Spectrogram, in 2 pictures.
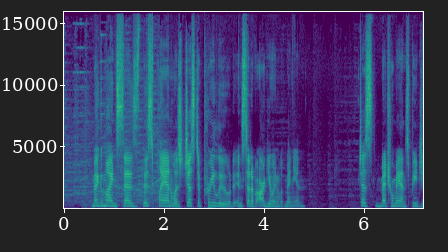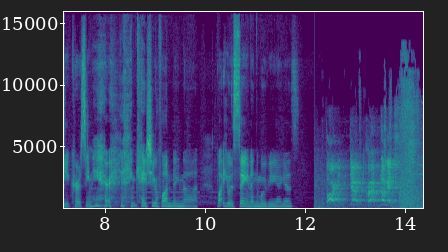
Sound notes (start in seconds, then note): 7.8 laughing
